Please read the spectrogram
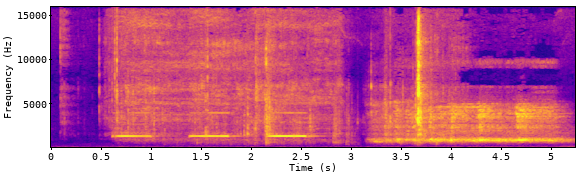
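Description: BRIO Smart Tech battery toy engine giving three short, evenly pitched electronic beeps, followed about a second later by a steady whirring with one click. The engine is stuck and will not move, held back by its brake wheel.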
